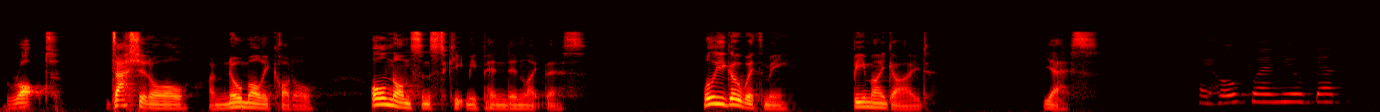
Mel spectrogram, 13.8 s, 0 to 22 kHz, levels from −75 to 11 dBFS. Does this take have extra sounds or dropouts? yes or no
yes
